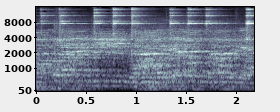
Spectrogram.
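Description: Group of voices singing a devotional chant, with a steady beat of jingling metal percussion.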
